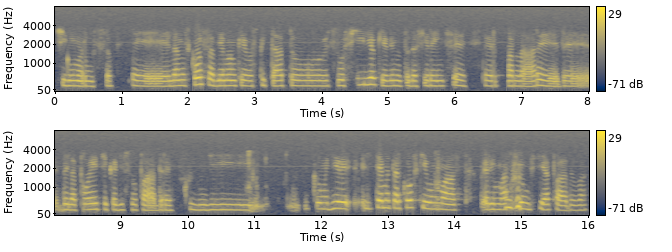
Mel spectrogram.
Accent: Russia; Italian is a second language; moved away as an adult; now in Padua, Italy; io sono russa e abito in Italia da 30 anni

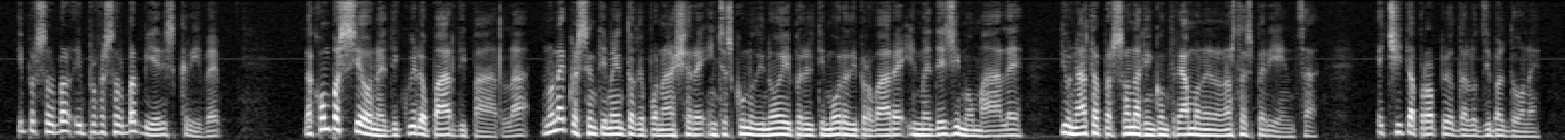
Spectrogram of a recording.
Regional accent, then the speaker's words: Venice, Veneto, Italy; sono andato da veneziano, sono andato nelle Marche a insegnare

